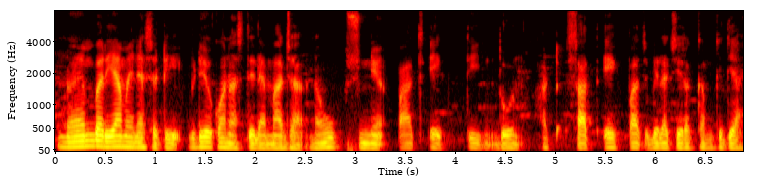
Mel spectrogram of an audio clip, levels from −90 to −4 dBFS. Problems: none marked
